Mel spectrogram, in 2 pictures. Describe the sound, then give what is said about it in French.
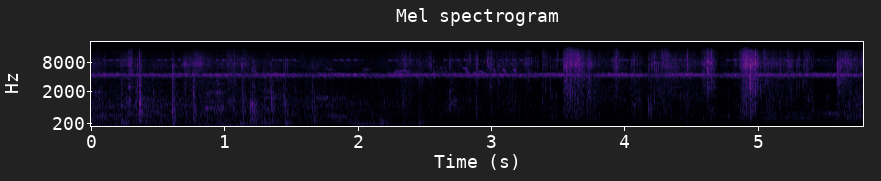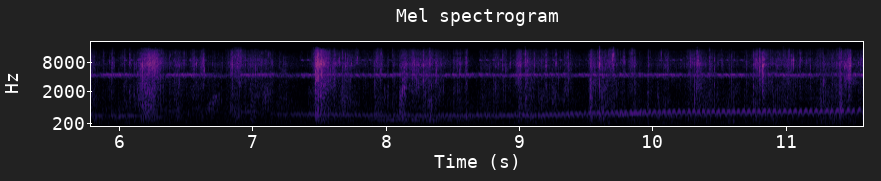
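Several people walk across the ground with soft, irregular footsteps while crickets chirp steadily throughout; the scene is quiet and faint. “Alors, marchez un peu pour voir. Vous êtes des clandestins et vous devez passer la frontière.”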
